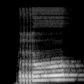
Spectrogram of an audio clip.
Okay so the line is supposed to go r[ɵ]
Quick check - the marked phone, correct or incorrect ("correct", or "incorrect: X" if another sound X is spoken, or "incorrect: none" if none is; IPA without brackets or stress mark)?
incorrect: o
